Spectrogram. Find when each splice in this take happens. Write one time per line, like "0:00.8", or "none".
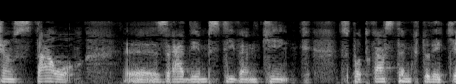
none

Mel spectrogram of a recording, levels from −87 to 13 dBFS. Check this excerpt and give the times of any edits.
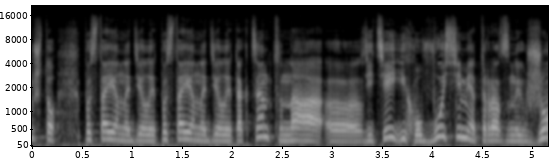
0:01.3
0:03.3
0:03.8

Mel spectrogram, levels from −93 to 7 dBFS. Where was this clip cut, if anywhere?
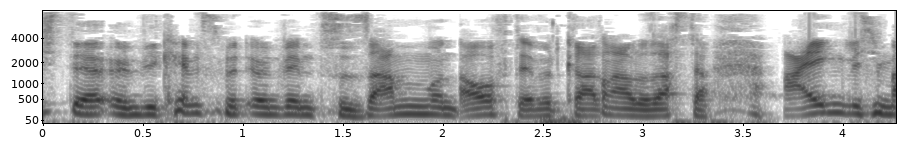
0:02.1
0:02.8

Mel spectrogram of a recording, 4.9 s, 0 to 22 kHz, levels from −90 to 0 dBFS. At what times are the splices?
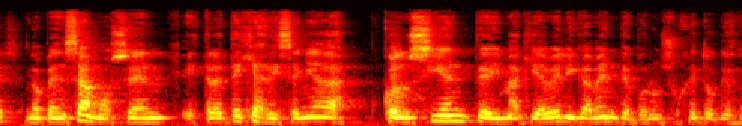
none

